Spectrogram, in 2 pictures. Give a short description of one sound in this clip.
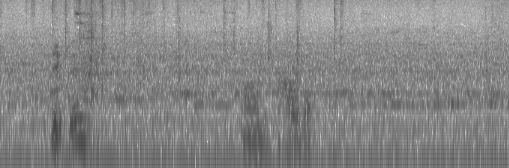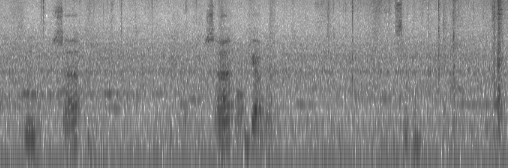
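Playing cards are shuffled and slapped onto a mat.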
